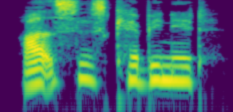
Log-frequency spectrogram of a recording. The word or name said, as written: rædselskabinet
